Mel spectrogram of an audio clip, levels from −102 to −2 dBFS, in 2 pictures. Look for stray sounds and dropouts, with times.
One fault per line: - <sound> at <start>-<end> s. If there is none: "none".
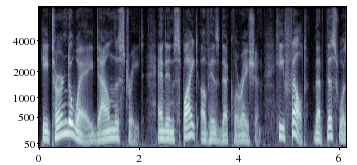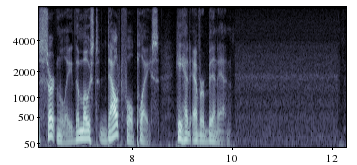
none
